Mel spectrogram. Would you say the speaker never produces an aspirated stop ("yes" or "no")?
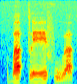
yes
